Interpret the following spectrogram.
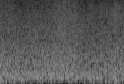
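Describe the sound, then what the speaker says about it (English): Ocean waves breaking on a beach in North Naples, Florida, heard as a steady, full roar of surf with no individual breaks standing out and no talking. "if these waves subside"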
